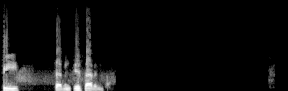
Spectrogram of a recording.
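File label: Light Rail Security Light Rail, scanner audio; ThompsonPeakHigh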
